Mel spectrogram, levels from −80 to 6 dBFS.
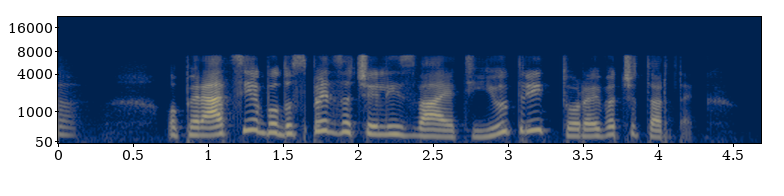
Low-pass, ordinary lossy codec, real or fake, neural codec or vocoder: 7.2 kHz; none; fake; codec, 16 kHz, about 1 kbps, DyCAST, with the encoder's durations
